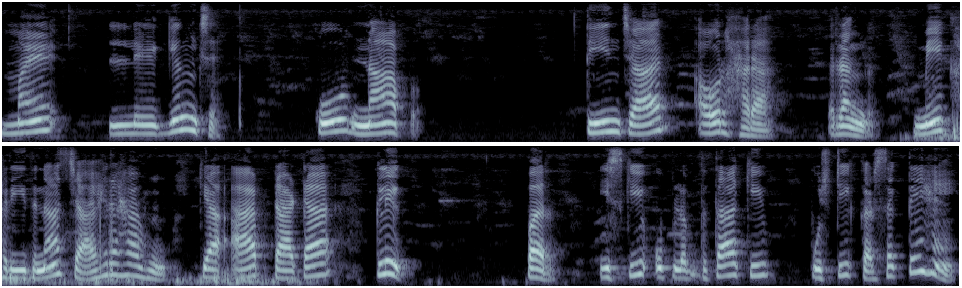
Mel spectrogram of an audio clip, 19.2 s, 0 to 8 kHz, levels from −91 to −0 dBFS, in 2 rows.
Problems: none marked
